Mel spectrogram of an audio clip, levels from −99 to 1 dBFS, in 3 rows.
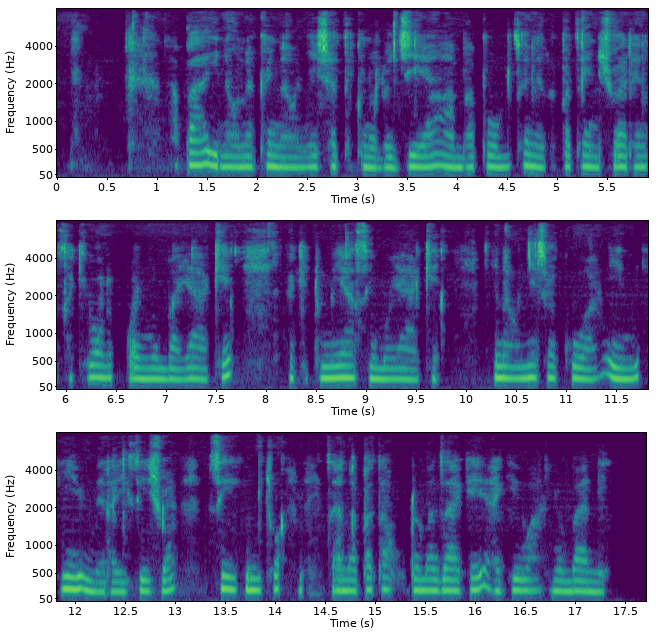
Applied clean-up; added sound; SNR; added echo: neural mask model Resemble Enhance denoiser.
